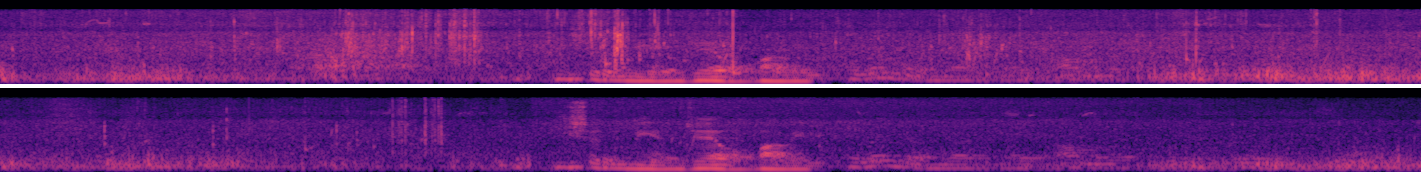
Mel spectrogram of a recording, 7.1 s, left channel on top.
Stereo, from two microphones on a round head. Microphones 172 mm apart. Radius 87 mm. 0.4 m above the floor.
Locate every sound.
2.8 s a man speaking: 40° right (ahead or behind), 3.5 m
4.2 s a man speaking: 20° left (ahead or behind), 3 m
